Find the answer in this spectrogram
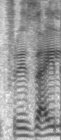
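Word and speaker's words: fragile: Frog मतलब मेंढक। और फ्रॉगिल ऐसे देख सकते हैं, फ्रेग, फ्रिजाइल इसे बोला जाता है। फ्रिजाइल मतलब फ्रिजेल बोलते हैं इसको, जो प्रोनाउंसिएशन है।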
